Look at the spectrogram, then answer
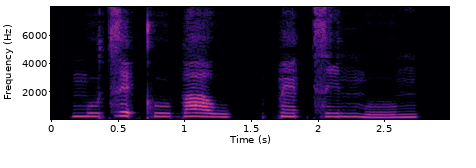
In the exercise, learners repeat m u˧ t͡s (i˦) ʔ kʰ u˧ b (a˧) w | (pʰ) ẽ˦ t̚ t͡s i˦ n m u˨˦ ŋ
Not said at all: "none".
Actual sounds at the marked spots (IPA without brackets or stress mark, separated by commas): e˦, a˥˧, p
